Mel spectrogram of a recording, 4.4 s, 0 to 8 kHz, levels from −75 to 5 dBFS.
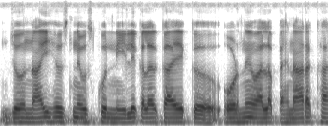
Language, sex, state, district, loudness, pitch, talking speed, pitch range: Hindi, male, Uttar Pradesh, Lucknow, -16 LUFS, 100 Hz, 190 wpm, 100-105 Hz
